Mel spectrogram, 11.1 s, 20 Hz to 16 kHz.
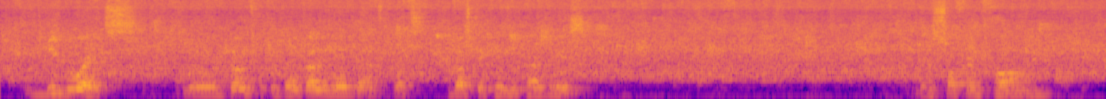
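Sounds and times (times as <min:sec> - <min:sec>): running water hiss: 0:00.0 - 0:11.0.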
